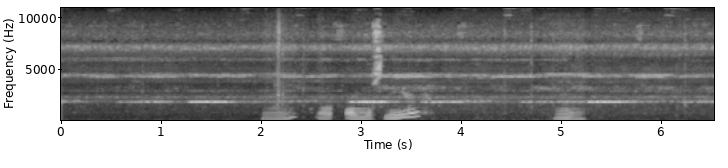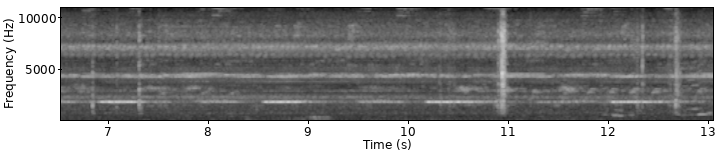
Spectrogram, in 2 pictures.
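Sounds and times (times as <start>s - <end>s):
high-pitched buzzing tones: 0.0s - 13.0s
plastic puzzle cube clicks: 10.8s - 11.1s.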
